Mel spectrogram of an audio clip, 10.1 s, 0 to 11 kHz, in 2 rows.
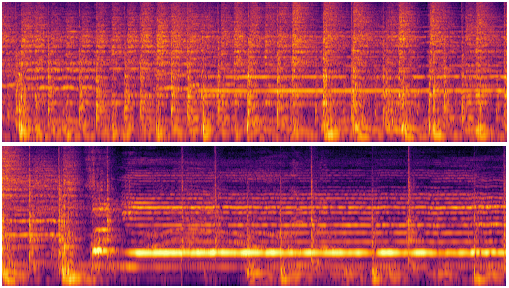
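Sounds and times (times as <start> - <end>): held high tone: 0.0 - 5.9
drums beating fast rhythm: 0.0 - 10.0.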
